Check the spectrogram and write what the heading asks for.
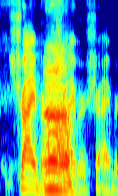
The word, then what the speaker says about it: Schreiber: would, but I put a couple bids just on and I always pronounce his name wrong. John Oh, Scribbery Schreibner. I Schreiber. forget. Thank you. Schreiber.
